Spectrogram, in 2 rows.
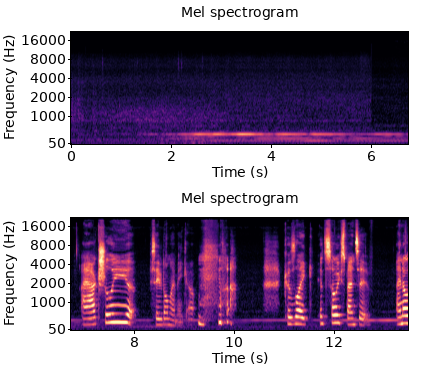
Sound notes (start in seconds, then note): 1.7 melancholic music; 9.3 laughs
